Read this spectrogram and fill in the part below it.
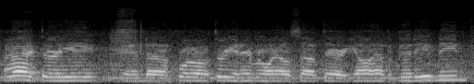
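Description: Man, higher-pitched voice, folksy CB slang, casual radio chat, loud vehicle and fan noise. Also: steady tone, brisk, lo-fi sound. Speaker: CB radio operator and vlogger.

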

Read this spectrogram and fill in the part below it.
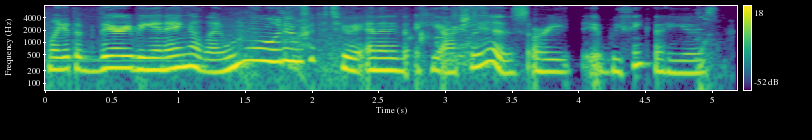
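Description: A young woman streaming a game and commenting casually as she plays. Her voice is medium in pitch, with faint game music underneath. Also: lively intonation, fast talker. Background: video game music.

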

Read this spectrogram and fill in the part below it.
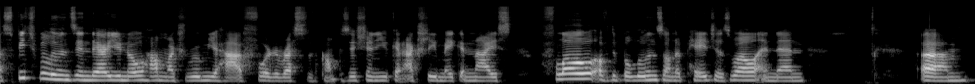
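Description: A woman's voice: fairly low pitch, creaky, a bit bright. Chatty woman hosting a home livestream. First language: not English. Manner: chatty, frequent "um"s and quick laughs, gestures while explaining. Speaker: comic artist and livestream host. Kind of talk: casual livestream Q&A. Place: small home room with bookshelves, indoors. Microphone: webcam at desk distance.

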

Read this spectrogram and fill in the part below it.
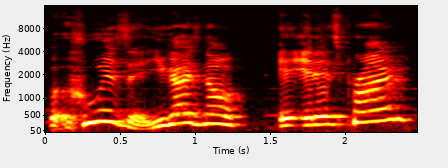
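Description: A young man from Florida streaming a video game from his bedroom, joking, swearing and reacting loudly. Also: very high voice, big pitch swings, normal speed, faint music behind. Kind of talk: casual game-stream commentary. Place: small bedroom indoors. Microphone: desk mic, wearing a headset.

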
